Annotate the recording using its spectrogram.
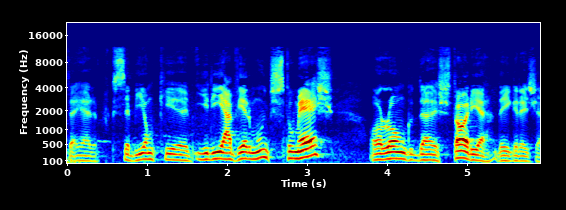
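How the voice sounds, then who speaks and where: A man at a medium pitch with ordinary pitch variation and a fairly slow pace, over a quiet background. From Portugal, Lisbon. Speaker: religious brother. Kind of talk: interview. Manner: animated.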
